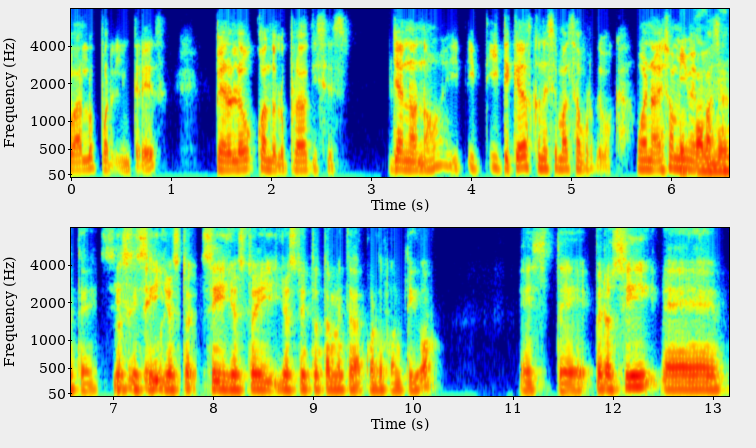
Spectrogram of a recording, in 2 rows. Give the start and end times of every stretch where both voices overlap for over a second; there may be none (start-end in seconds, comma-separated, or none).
6.0-7.6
